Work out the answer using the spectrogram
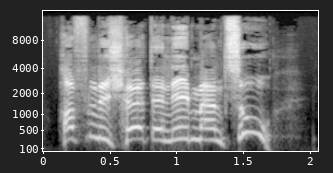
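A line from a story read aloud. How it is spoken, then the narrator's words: Barking. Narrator (German): bellte Onkel Vernon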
